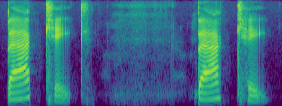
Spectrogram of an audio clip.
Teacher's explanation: so the last k i hold it but the middle k will connect to the a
